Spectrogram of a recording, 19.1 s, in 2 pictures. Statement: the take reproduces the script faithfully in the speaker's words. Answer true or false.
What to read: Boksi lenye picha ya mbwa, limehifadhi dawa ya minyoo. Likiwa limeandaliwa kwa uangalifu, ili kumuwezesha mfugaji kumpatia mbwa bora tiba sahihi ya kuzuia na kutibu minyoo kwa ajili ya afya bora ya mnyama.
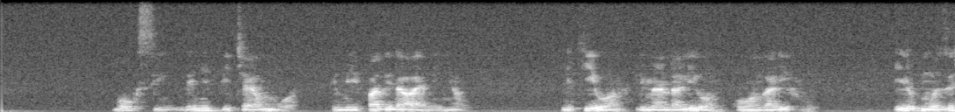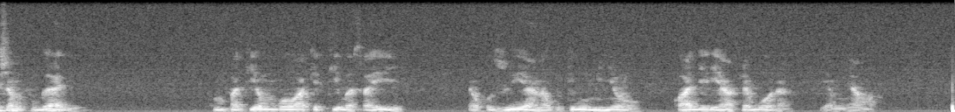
false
